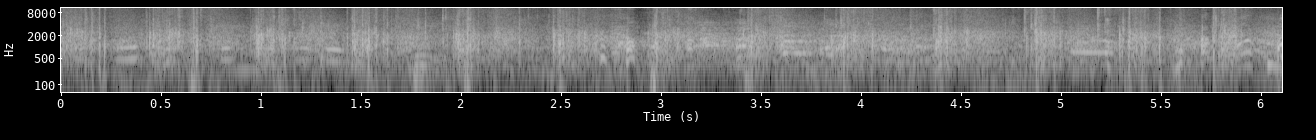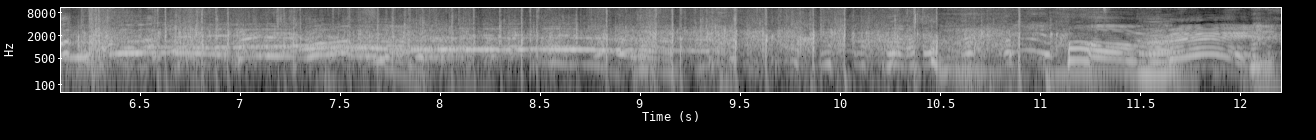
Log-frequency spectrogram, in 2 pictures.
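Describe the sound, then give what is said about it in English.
An audience claps out a steady, even beat together, sharp and continuous throughout. Voices and whoops rise over it toward the end. “Oh well, Grant, I could show you, but I'd probably need a beat from the audience.”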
